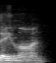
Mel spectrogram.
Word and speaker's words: Elon: end but but saying my name is Elon. Pronounced like you're going to cut grass, like you're going to cut a lawn. It's not spelled that way, but it is pronounced that way.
